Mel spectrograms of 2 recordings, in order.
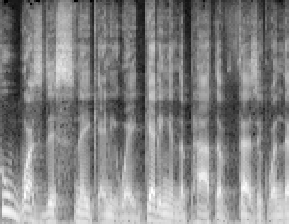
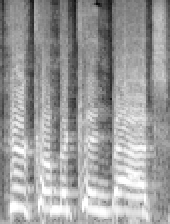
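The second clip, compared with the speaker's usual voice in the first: loud, high terrified scream; drawn-out frightened yell; Fezzik screaming; 10 dB louder, slower than usual. A narrator's reading. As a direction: scream it slowly, paralyzed with fear. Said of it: "Fezzik screamed".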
